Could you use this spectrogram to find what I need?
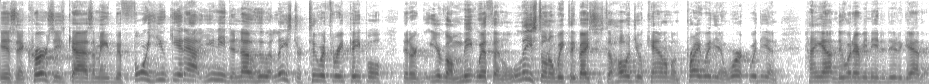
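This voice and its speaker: At a very fast pace, a man speaks in a high pitch with an animated tone. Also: ordinary pitch variation. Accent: Southern US. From US South, Jacksonville Florida. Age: 70s. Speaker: stewardship pastor. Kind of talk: testimony talk to audience.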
